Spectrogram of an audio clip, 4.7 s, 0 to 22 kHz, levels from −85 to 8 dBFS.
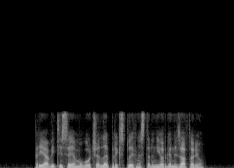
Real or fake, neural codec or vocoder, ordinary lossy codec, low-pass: fake; codec, 16 kHz, 1.1 kbps, Voila-Tokenizer; none; 7.2 kHz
